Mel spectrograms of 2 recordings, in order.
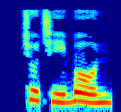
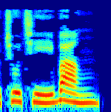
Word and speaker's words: Chu Chí Bằng: Chu Chí Bồn, cô gái nghiêm túc lặp lại cách phát âm tên của Chu Chí Bằng. Chú thích, từ, bằng, phiên âm là pén. Do Minako không phát âm được âm ân, nên đọc thành pén, là từ bồn.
